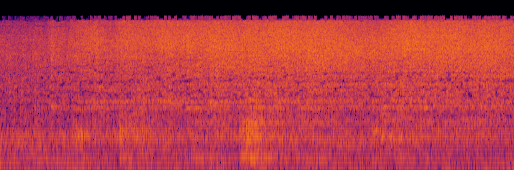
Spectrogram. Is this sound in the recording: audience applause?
no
